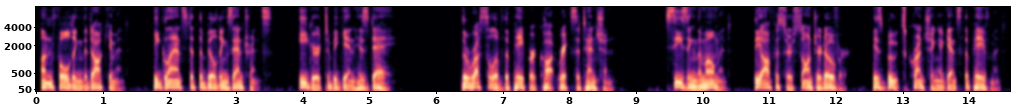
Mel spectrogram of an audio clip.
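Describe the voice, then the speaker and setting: A man narrating a scripted story in a steady, measured way. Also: extremely low pitch, no echo, clean studio sound.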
